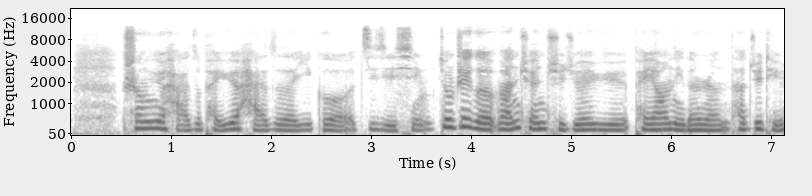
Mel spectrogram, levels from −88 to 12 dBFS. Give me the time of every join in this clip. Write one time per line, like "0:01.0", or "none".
0:03.6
